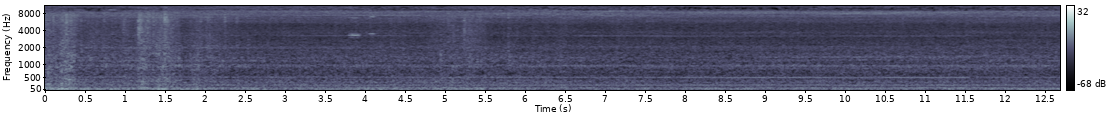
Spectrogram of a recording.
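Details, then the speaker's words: Detroit Diesel bus engine on test drive after blower replacement and injector timing tune-up, pulling under load up to about 45 mph: deep, steady rumble with even beat, no knock, flutter or surging; smoother, no vibration, smoke greatly reduced. "does it feel smoother too with the timing you don't feel a vibration or you didn't notice it before really no vibration it just smoke yeah oh yeah that's like much cleaner Tu up oh yeah much better"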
